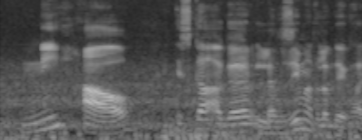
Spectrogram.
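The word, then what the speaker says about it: 你好: अब Chinese language के अंदर इसको किस तरह से प्रोनाउंस किया जाता है जब दो लोग आपस में मुलाकात करते हैं। नी हाओ, नी हाओ, नी हाओ।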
